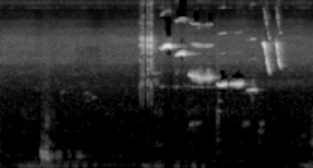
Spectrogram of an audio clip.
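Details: Brown-chested jungle flycatcher lure song for a bird set out in the morning dew: a faint low knock, then a two-second phrase of pure whistles falling in pitch and closing with rapid high upslurs, over a steady high-pitched hiss.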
